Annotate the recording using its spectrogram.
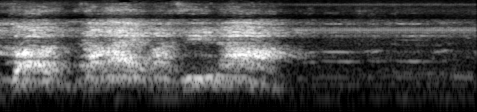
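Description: A crowd of marching protesters shouting a political slogan together: three loud shouted beats in the first second and a half, then a brief lull.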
